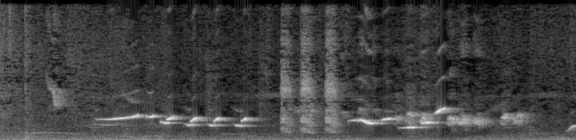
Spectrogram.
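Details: White-rumped shama raised in captivity in Depok, Indonesia, a bird prized in singing contests: a rapid series of repeated whistled double notes, harsh buzzy bursts, then twisting bright warbled phrases and a final rising whistle.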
